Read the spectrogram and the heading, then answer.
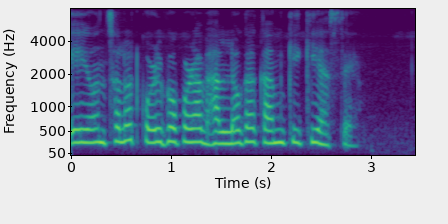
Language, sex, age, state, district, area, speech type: Assamese, female, 18-30, Assam, Dhemaji, rural, read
